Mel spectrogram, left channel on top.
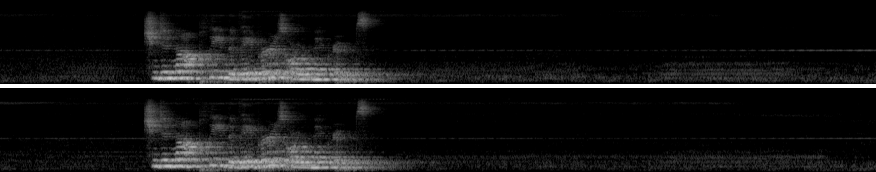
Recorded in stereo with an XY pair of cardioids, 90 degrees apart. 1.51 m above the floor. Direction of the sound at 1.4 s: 10° right.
